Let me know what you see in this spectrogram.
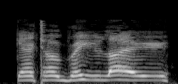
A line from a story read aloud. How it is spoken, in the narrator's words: he roared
